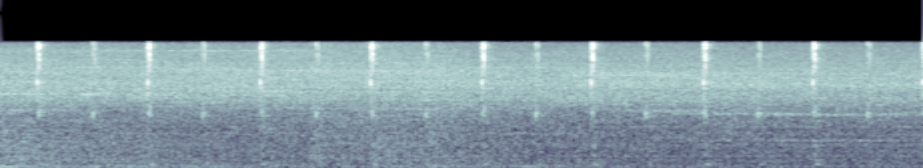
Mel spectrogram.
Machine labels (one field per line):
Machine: valve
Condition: abnormal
